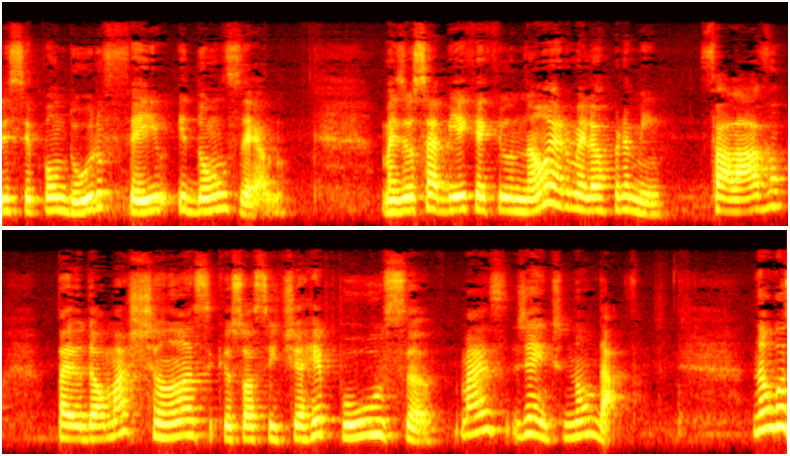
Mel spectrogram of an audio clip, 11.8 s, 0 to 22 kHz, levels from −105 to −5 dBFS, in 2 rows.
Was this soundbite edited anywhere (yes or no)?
yes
